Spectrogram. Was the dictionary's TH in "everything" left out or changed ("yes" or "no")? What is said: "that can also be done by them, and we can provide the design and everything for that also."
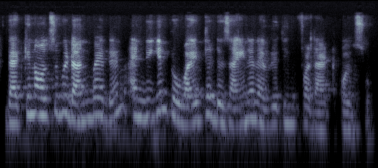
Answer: yes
